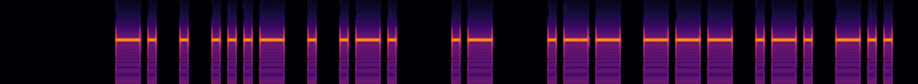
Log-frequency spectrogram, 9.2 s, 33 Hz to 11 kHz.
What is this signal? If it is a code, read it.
Morse code, heard as a keyed tone, about 15 wpm, 700 Hz. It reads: NEVER A WORD
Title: Sentences from Top 1300 Words 15wpm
